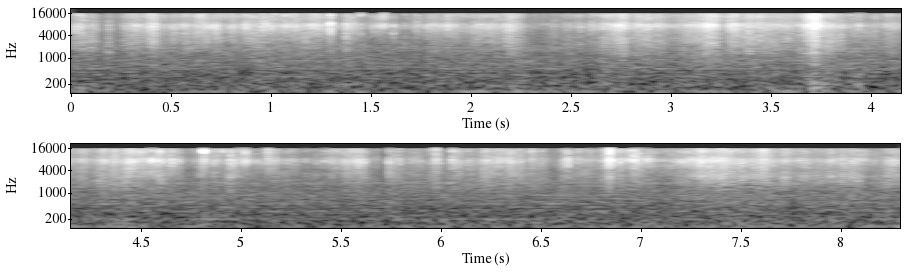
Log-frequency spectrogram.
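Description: Fingertips pinch and rub the lower branches of a small artificial fir Christmas tree with plastic needles, crinkling them. A quiet, steady stream of dense crackling and rustling is heard, bright and hissy, with occasional slightly sharper snaps standing out from the texture.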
